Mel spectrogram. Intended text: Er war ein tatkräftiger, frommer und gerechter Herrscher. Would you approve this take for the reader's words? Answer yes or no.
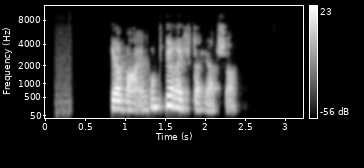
no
